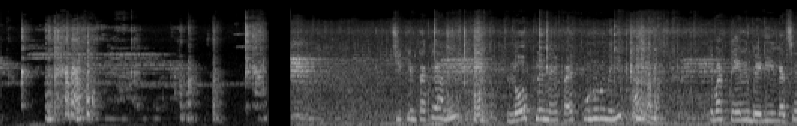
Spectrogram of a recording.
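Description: A metal spoon scrapes and clanks against the side of a metal pot.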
